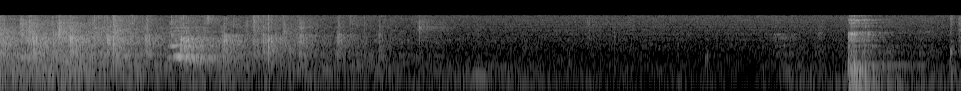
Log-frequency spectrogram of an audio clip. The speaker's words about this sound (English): Let's have a nice round of applause for this kind brother.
